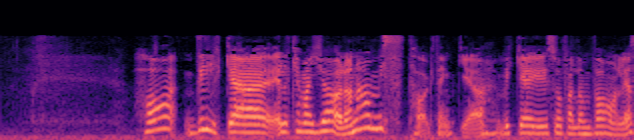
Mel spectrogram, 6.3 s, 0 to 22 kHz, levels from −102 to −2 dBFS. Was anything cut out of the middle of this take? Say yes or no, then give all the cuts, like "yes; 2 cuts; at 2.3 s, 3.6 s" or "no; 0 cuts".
yes; 1 cut; at 1.8 s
